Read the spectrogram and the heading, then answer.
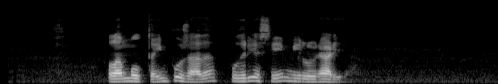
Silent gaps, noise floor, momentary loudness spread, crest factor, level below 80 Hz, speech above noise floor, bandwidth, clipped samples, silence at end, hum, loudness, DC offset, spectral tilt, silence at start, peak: none; -58 dBFS; 9 LU; 22 dB; -68 dBFS; 36 dB; 9.6 kHz; under 0.1%; 1.55 s; none; -22 LUFS; under 0.1%; -6.5 dB/octave; 1.1 s; -2 dBFS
